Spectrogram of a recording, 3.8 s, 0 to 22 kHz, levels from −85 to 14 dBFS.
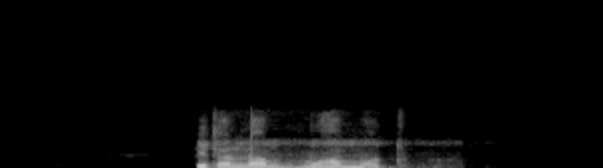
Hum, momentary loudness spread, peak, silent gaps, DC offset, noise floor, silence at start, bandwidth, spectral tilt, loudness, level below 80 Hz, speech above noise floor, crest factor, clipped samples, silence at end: none; 7 LU; -2 dBFS; none; under 0.1%; -89 dBFS; 1.2 s; 7.6 kHz; -8.5 dB/octave; -20 LUFS; -58 dBFS; 71 dB; 20 dB; under 0.1%; 1.4 s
